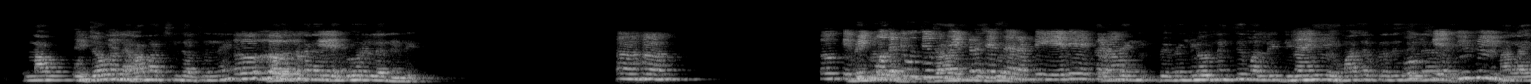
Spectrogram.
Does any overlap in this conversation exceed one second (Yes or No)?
Yes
